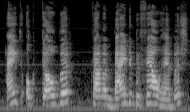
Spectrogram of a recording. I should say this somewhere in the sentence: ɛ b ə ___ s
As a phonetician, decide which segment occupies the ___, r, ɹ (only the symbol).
r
